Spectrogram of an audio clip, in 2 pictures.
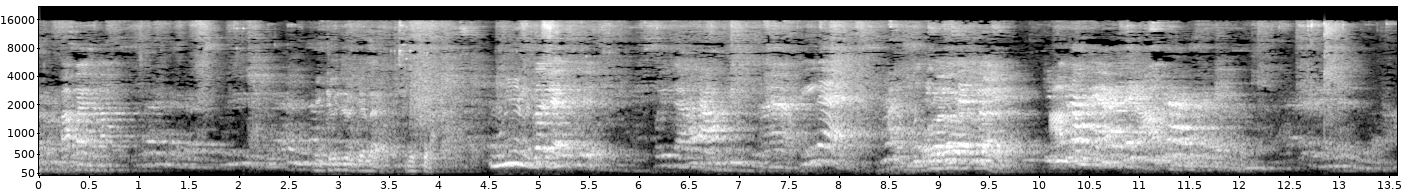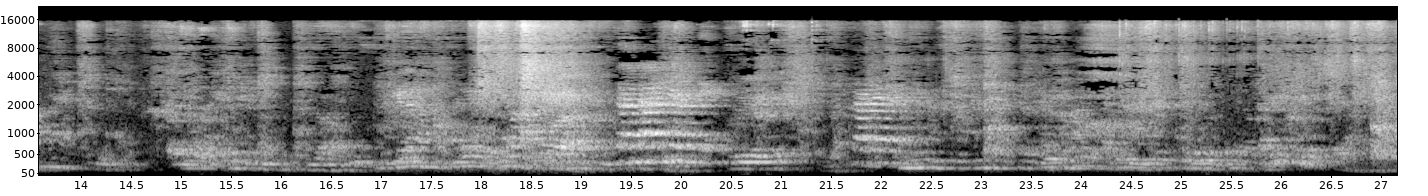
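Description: Several women talk and chatter nearby.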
